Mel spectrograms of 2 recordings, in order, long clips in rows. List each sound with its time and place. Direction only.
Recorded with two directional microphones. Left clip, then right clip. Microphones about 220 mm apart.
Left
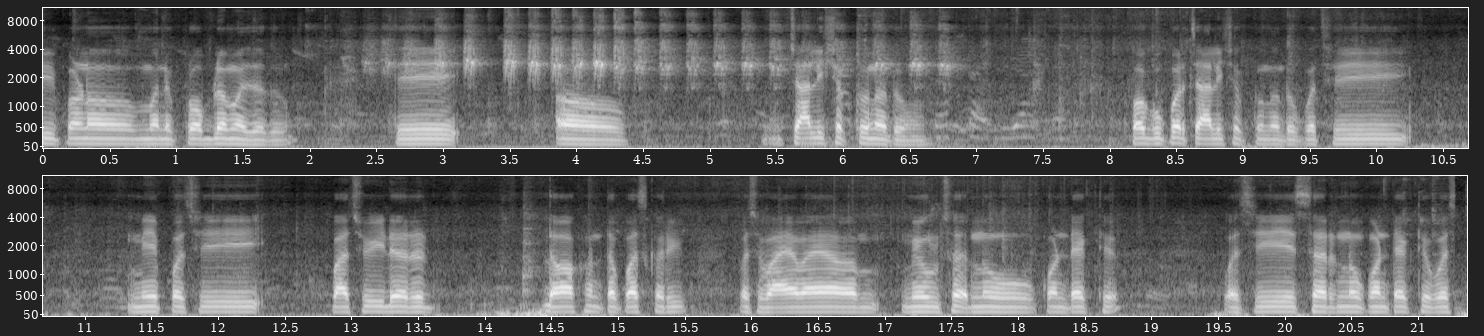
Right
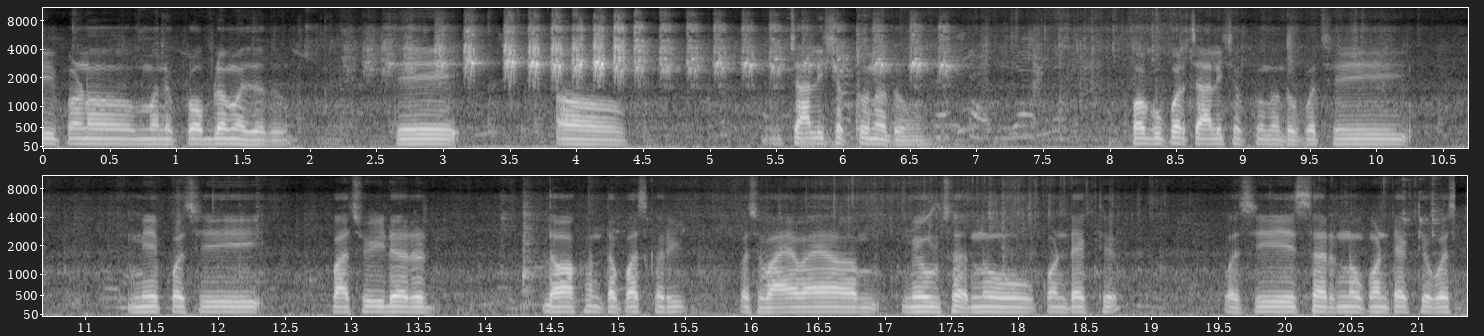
0.0 s speech: 50° left (ahead or behind)
3.1 s speech: 25° left (ahead or behind)
5.6 s speech: 50° left (ahead or behind)
8.1 s speech: 50° left (ahead or behind)
11.3 s speech: 50° left (ahead or behind)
